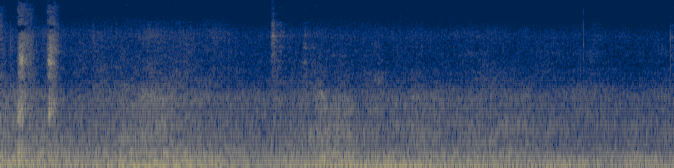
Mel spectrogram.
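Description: Rescue helicopter flying overhead at a distance: a steady low rotor and engine drone that fades slightly near the end. Two short clicks come just after the start.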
